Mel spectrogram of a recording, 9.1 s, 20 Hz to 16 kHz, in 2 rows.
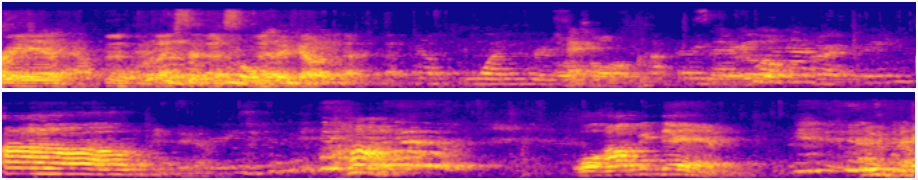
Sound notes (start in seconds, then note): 2.3 laughter; 6.0 laughter; 8.5 laughter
